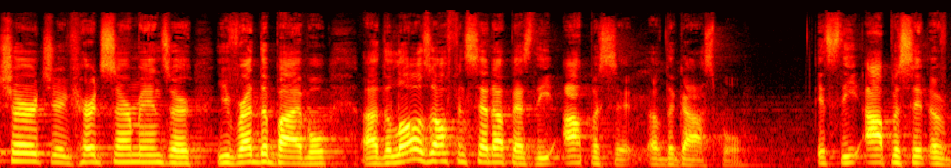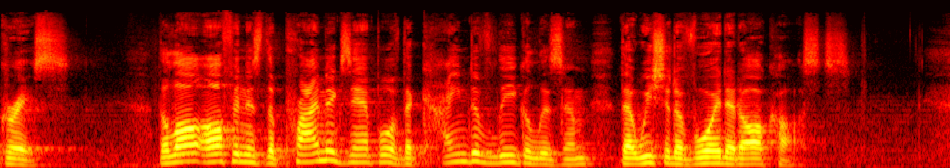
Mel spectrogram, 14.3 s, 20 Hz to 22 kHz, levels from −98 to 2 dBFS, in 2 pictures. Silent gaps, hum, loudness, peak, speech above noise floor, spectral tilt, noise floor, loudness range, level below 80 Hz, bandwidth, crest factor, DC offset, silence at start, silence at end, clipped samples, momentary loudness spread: none; none; -22 LUFS; -2 dBFS; 40 dB; -5 dB/octave; -62 dBFS; 6 LU; -68 dBFS; 16.5 kHz; 20 dB; under 0.1%; 0 s; 0.8 s; under 0.1%; 15 LU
